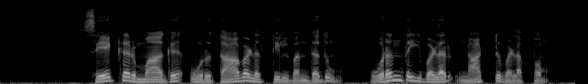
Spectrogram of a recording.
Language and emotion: Tamil, neutral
